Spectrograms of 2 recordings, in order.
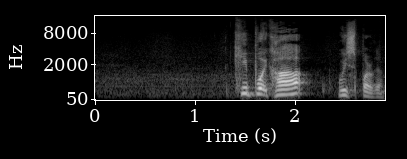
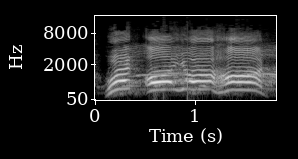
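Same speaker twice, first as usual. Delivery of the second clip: high, loud and slow; joyful shout; 11 semitones higher, 9 dB louder, slower than usual. Shown as a demonstration. Teacher leading class reading, joyful shout. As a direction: shout it out with joy. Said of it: "And then shout joyful voice".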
